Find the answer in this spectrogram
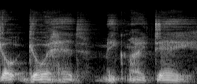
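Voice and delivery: low, slow, deliberate, unhurried, measured delivery. Doing an impression for others to guess: Clint Eastwood impression. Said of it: "Clint Eastwood".

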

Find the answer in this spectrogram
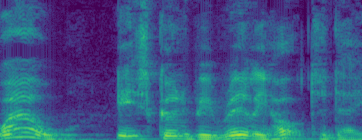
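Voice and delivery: ordinary delivery, nothing marked

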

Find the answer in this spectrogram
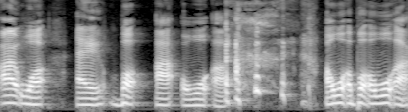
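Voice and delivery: put-on mock English Cockney accent. Retelling TikTok videos reading out English accents: put-on Cockney accent. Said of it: "what it would sound like in Eng-, English accent".

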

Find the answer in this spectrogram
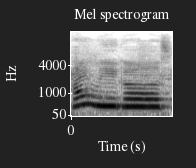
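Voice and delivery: slow, high-pitched cooing voice.

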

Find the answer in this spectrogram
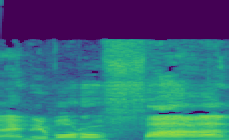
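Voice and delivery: annoyed, irritated, exasperated exclamation. Demonstrating a Swedish expression for the listeners, say it as an annoyed exclamation. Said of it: "I'm so annoyed".

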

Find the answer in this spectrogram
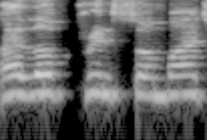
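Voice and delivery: high, sobbing so hard words barely come. Retelling what a woman they invited in said: imitating someone crying hard. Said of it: "She was crying so hard".

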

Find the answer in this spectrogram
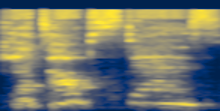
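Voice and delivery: breathy, hushed whisper. Retelling how a mother shouted at a visitor: imitating mom shouting. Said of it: "She's just shouting at him".

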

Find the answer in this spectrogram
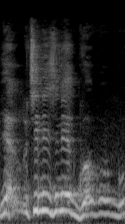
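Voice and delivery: keen, high-pitched delivery.

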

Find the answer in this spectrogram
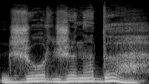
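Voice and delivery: frightened gasp. A policeman at the studio entrance recognizes George and blurts his name; frightened gasp. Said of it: "злякано видихнув він".

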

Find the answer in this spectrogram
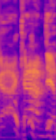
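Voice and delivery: put-on rough Australian manner of speaking. Retelling own reply to an impostor: retelling a rough Australian manner. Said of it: "I was being all rough Australian".

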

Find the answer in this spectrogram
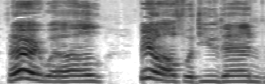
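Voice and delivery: loud, roaring, bellowing troll voice. Reading the Billy Goats Gruff story aloud, voicing the troll: roaring troll voice. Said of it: "I need to sound like a troll".

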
